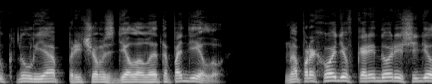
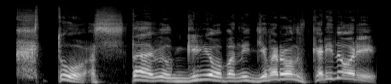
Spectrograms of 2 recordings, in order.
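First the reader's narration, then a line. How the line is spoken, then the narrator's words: Wheezing. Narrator (Russian): просипел я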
